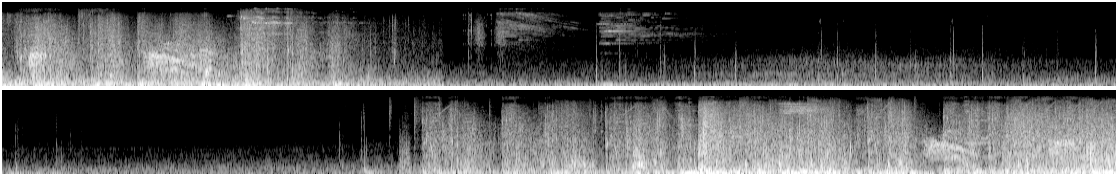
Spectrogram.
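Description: Flames roar and crackle in a game battle.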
